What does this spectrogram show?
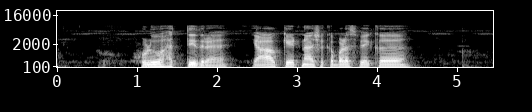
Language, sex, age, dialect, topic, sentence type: Kannada, male, 46-50, Dharwad Kannada, agriculture, question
